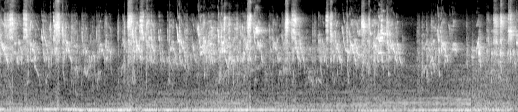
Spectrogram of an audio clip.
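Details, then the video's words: Pet budgies playing keep up continuous overlapping chirps and squeaky squawks, brief lulls between bursts, and a low background hum. "budgies playing sounds | parakeet chirping sounds"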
